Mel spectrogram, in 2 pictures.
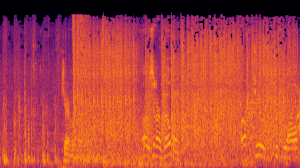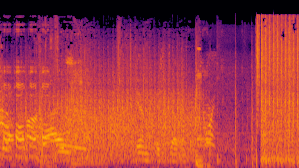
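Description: Rapid gunfire cracks out in short bursts.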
